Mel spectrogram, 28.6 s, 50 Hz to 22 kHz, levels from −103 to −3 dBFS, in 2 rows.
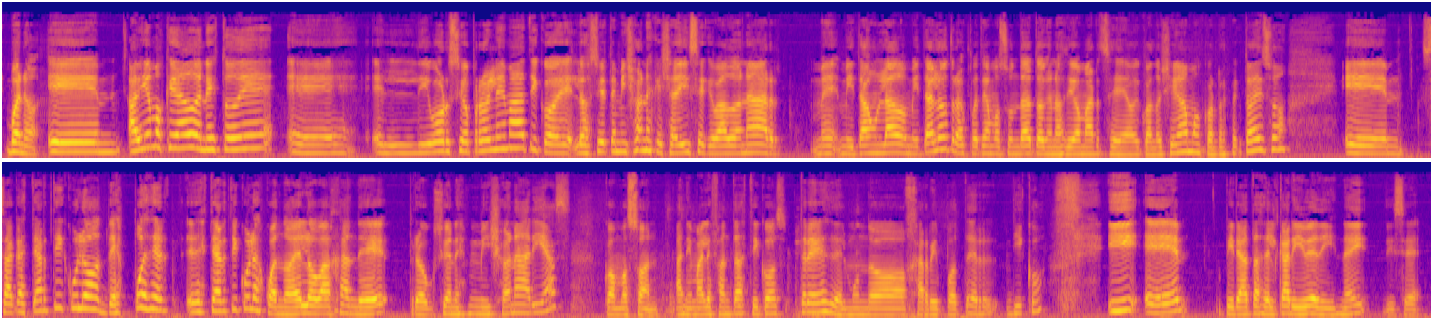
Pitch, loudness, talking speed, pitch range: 200 Hz, -18 LUFS, 165 wpm, 180-240 Hz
